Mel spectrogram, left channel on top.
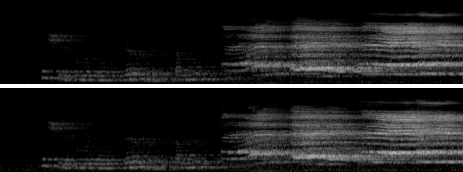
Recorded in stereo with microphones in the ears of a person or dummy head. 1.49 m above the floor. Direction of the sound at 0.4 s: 15° left (ahead or behind).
